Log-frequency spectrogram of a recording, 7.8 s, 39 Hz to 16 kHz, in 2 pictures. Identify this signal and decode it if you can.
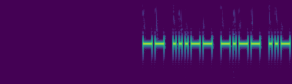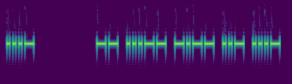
Morse code, heard as a keyed tone, about 29 wpm, 700 Hz. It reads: M3YUV M3YUV
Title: DXCC-100 Call Signs - 5 Characters - Repeated 2x - 30wpm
